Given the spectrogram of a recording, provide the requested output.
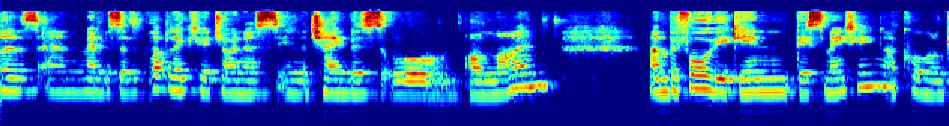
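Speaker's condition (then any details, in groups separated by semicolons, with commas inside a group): No condition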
